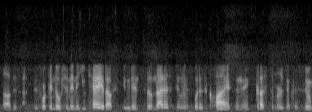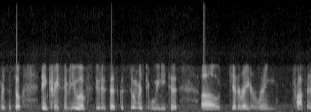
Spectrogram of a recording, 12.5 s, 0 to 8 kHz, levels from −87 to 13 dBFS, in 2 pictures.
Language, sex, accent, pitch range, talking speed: English, male, American, 135-165 Hz, 190 wpm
